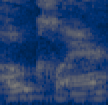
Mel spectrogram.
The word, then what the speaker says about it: Eau Claire: And is it Eau Claire?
